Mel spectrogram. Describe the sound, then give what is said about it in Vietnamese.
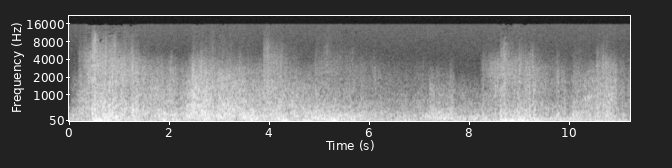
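Thunder from a lightning strike that splits a silk-cotton tree: a continuous deep, rolling roar with a few louder surges, fairly quiet throughout, with no voices. “Một tia sét rạch ngang trời, đánh thẳng xuống gốc gạo.”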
